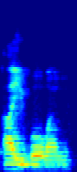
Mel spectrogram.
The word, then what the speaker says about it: Ayubowan: of we greet, and it is pronounced as Ayubowan.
